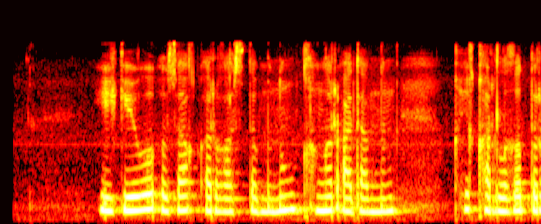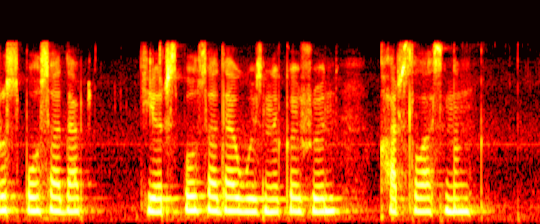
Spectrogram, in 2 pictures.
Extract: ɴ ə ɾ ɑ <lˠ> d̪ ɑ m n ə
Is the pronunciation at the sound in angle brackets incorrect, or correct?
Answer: incorrect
